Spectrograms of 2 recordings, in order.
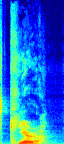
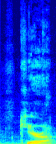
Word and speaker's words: Ciara: So even our daughter's name is C-I-A-R-A. And I would say Ciara. – Yeah, and Americans never get it. It's Kira. – Kira. – It's just two syllables. So it would be K-I-R-A if you were to do it phonetically, I suppose. – Yeah. – Or K-E-R-A.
